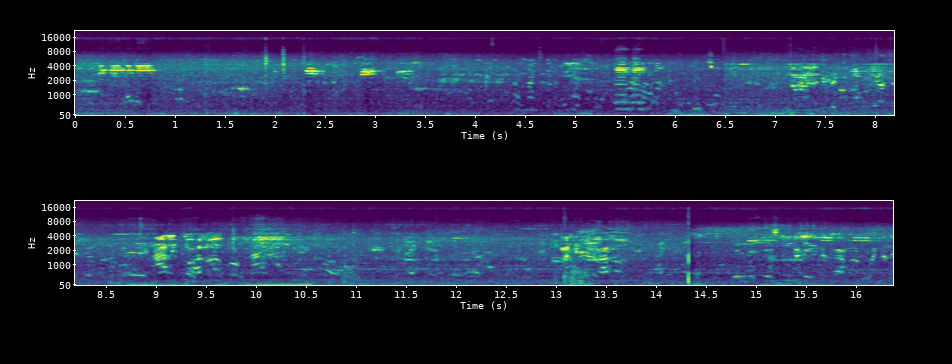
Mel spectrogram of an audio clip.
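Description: Busy street traffic heard from a moving open-sided rickshaw: engine and road rumble throughout, short horn toots, and people's voices nearby. A heavier low rumble passes about nine seconds in.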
